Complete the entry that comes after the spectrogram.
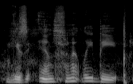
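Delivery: ordinary talk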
